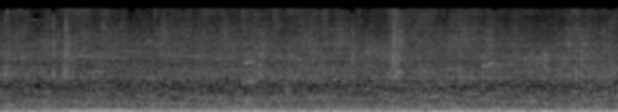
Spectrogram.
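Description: Outdoor street and market ambience: a steady low rumble with faint, indistinct voices of people nearby.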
